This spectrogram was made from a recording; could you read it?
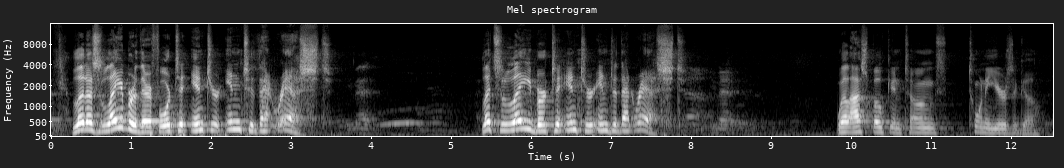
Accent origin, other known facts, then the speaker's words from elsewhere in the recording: Alabama, United States; I can pick on Alabama because I'm from Alabama.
